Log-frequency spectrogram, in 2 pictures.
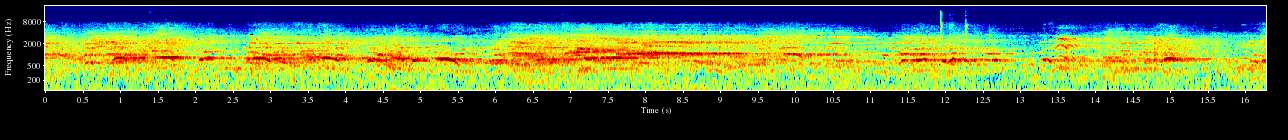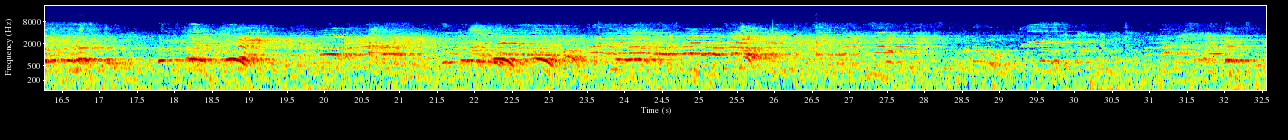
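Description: Voices calling out and shouting continuously around a boxing ring, mixed with dull thuds of gloved punches and boxers' feet on the ring canvas.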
